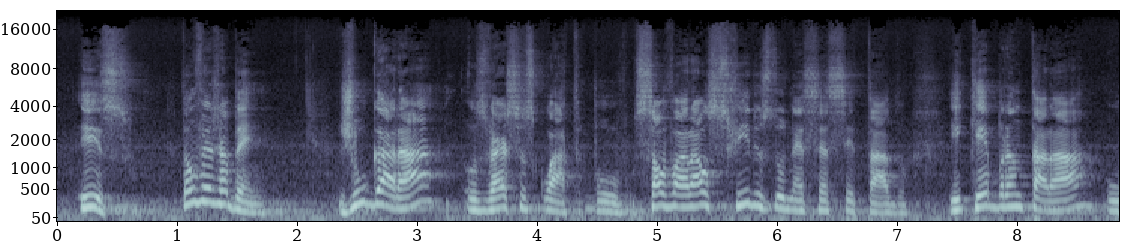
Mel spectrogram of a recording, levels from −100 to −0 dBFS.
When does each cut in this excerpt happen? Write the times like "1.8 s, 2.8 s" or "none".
4.4 s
